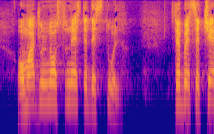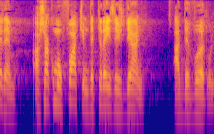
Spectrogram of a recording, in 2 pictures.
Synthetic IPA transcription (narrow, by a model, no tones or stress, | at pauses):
o̞mad͡ʒulno̞st̪ɾunuje̞st̪e̞d̪e̞st̪ul | t̪ɾe̞buje̞sət͡ʃe̞ɾe̞m | a̰ʃakumo̞fat͡ʃe̞md̪e̞t̪ɾe̞jze̞t͡ʃʲd̪e̞anʲ | a̰d̪e̞vəɾṵl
